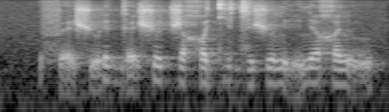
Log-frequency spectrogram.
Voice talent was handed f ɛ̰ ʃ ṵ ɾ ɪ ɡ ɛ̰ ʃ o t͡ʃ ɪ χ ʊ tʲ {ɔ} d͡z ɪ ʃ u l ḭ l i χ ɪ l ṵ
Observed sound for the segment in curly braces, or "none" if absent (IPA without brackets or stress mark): ɔ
